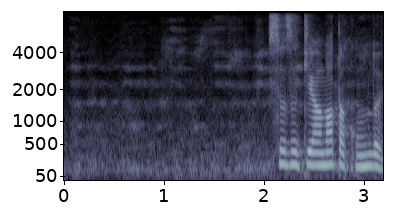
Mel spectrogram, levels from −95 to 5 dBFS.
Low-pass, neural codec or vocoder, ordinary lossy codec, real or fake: none; codec, 16 kHz, 2 kbps, FreqCodec, larger model; none; fake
